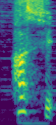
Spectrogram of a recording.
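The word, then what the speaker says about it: 箸: have Hashi and Hashi Hashi means chopsticks it goes from high to low hash means Bridge it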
